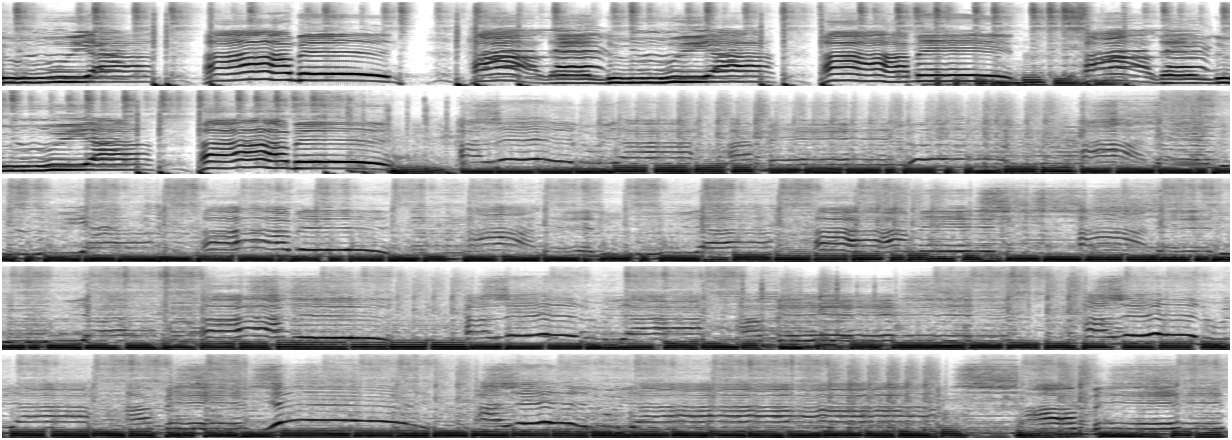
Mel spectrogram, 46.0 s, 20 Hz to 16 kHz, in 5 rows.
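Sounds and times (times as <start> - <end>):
bass guitar chords: 0.0 - 46.0
sliding bending melody line: 6.8 - 9.7, 12.2 - 46.0
electric guitars: 6.8 - 10.6, 11.6 - 46.0.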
